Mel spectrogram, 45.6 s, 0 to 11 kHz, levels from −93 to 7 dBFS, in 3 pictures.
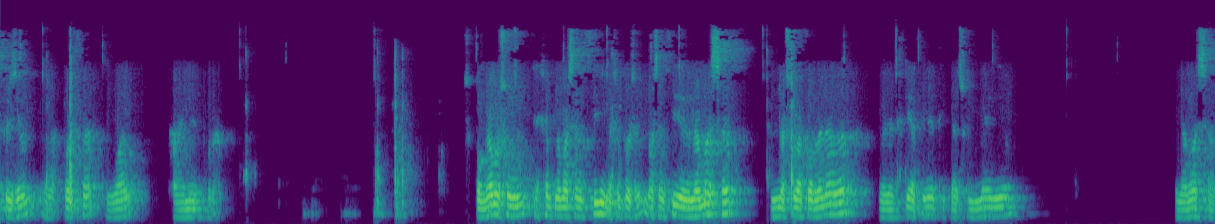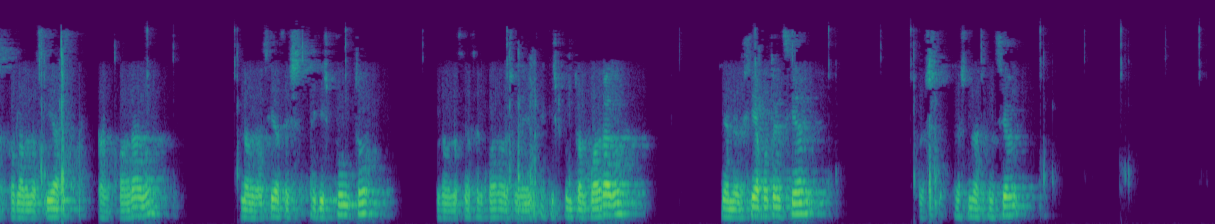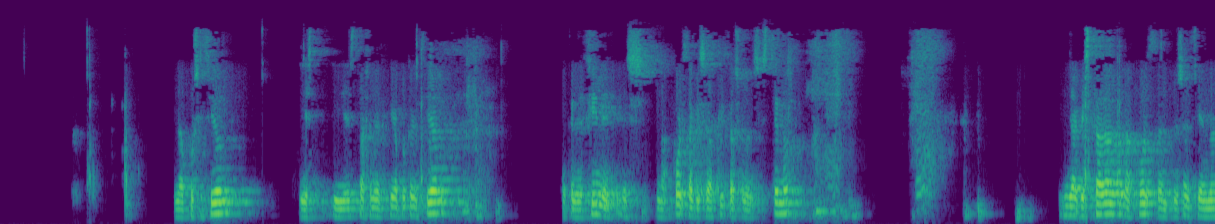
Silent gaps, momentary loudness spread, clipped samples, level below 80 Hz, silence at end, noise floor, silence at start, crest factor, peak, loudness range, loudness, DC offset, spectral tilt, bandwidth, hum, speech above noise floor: none; 19 LU; under 0.1%; -64 dBFS; 0 s; -90 dBFS; 0 s; 22 dB; -2 dBFS; 10 LU; -22 LUFS; under 0.1%; -6.5 dB/octave; 7.6 kHz; none; 68 dB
